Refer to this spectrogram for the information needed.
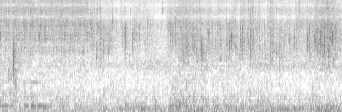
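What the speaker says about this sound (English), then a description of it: "I'm gonna carefully take it over to the sink, and I'm gonna use cold water" Cold tap water runs steadily into a kitchen sink while a salmon fillet is rinsed, a loud close continuous splash with slight shifts as the fish moves under the stream.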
